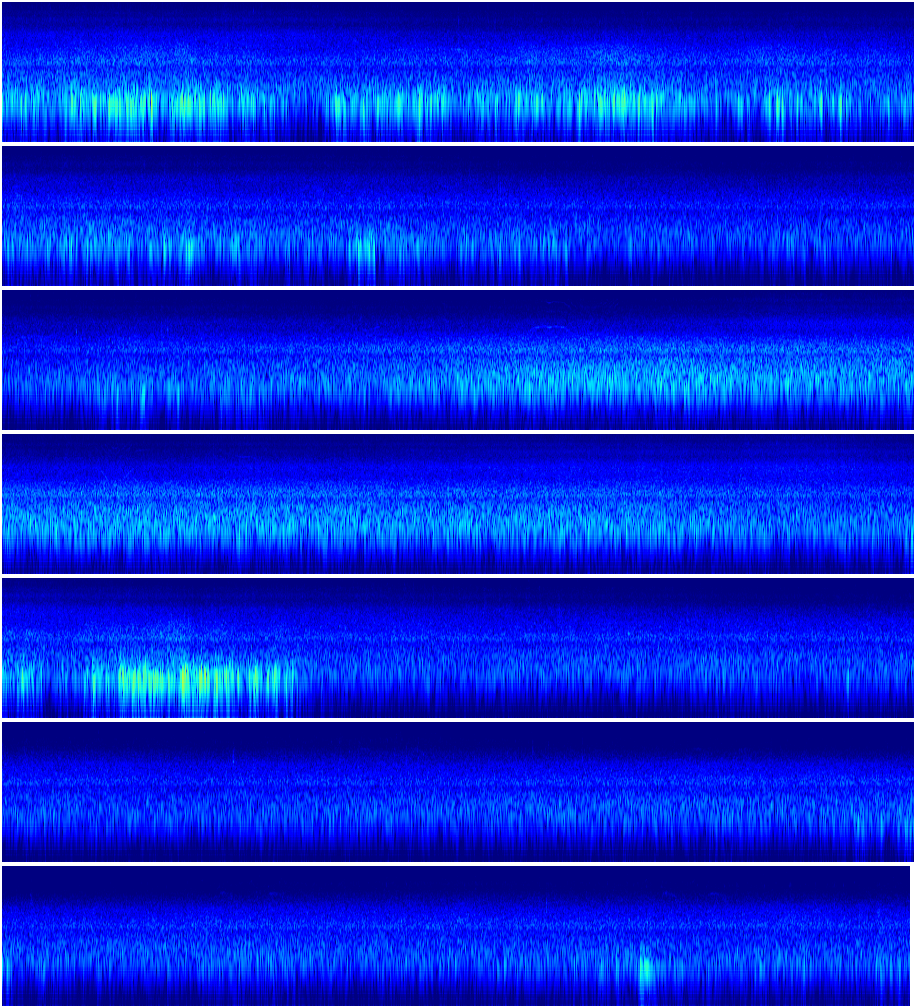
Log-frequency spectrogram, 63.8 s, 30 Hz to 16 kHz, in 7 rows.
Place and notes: Recording of a spa park atmosphere on a windy day with clearly hearable tree branches squeaking.
Quality isn't best due to the weather conditions...
Recorded with an Olympus LS-P4.
województwo dolnośląskie, Polska, February 2022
